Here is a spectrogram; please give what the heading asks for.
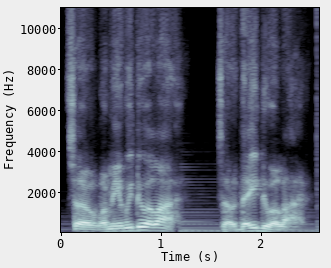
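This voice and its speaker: A man's voice: mid-range voice, animated, brisk, faint music behind, low-quality recording. A man, a veteran ambassador, explaining his group's work in an interview, often stopping and repeating words. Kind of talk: interview answers.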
